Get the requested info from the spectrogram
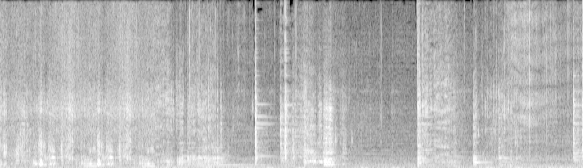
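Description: A perforated steel ladle stirring and scraping through thick mutton gravy in a steel pot, with irregular clinks of metal on metal over the gravy's steady sizzle.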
